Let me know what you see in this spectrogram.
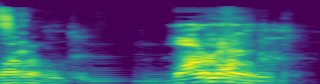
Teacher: I didn't know that world had 3 syllables in it until I heard a Scottish person pronounce World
